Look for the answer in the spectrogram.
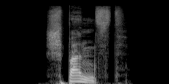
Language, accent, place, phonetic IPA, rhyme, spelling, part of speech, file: German, Germany, Berlin, [ʃpanst], -anst, spannst, verb, De-spannst.ogg
- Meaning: second-person singular preterite of spinnen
